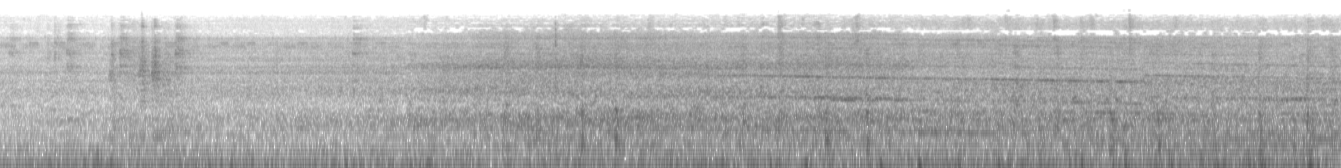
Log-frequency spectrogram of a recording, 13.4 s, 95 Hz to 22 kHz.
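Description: A Renfe class 465 (CAF Civia) electric commuter train arriving alongside the platform and rumbling past, growing louder. A thin whine slowly falls in pitch as it slows, and sharp wheel clacks come in the second half.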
